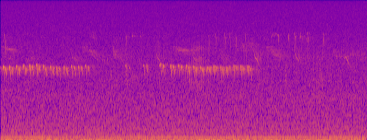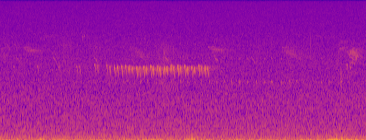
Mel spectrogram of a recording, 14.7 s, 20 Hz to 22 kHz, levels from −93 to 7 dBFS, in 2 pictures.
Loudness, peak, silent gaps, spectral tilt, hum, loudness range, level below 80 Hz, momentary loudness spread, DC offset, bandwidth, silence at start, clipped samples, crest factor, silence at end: -30 LUFS; -10 dBFS; none; -3 dB/octave; none; 5 LU; -32 dBFS; 8 LU; under 0.1%; over 20 kHz; 0 s; under 0.1%; 16 dB; 0 s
